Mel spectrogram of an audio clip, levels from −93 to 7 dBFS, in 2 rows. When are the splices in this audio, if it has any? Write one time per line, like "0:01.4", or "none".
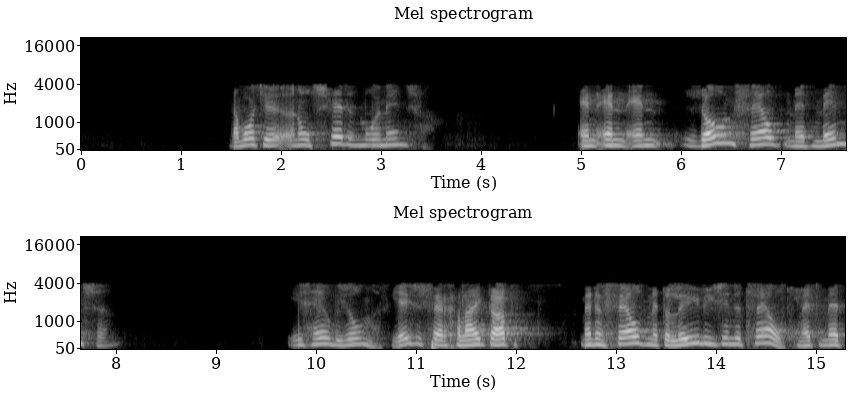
none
